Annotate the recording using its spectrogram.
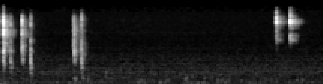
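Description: Computer keyboard keystrokes typing a number into a field: a quick run of key taps at the start, two more about a second in, then two clicks near the end.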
